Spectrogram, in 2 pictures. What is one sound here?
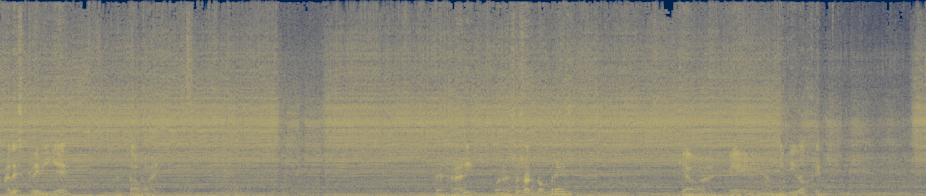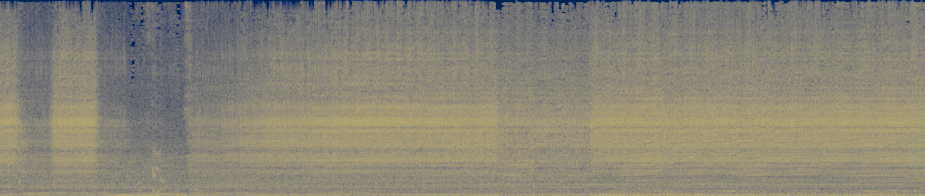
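A motorcycle engine roars, dropping in pitch as it slows and then rising as it speeds up through the gears.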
